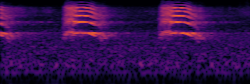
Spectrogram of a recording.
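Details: Two loud, ringing Limpkin cries, each a harsh downslurred wail about half a second long, heard against a quiet outdoor background.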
